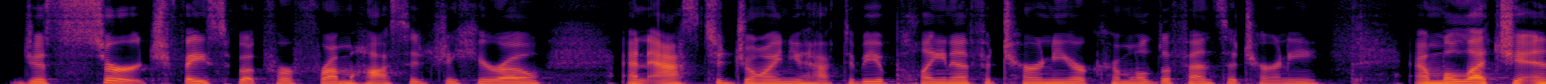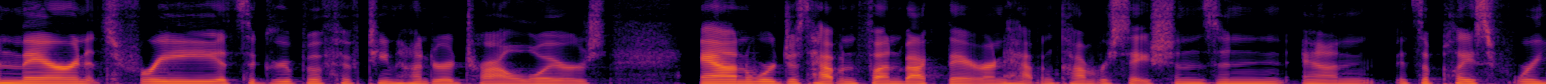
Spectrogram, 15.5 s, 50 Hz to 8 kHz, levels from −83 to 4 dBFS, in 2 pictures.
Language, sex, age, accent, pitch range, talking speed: English, female, 40-59, American, 160-185 Hz, 215 wpm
